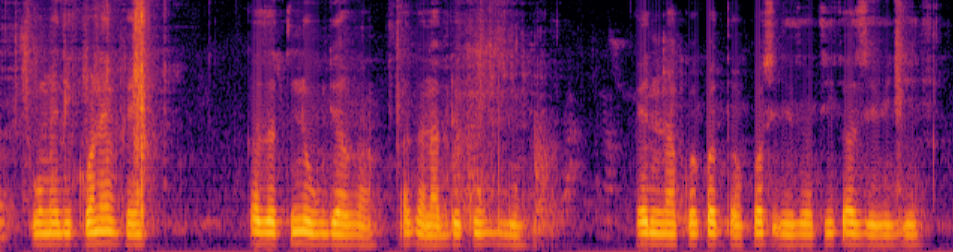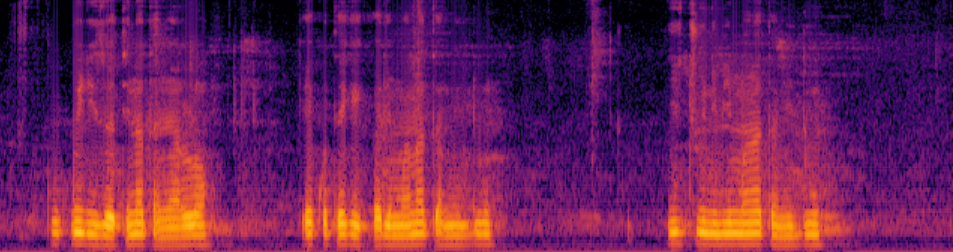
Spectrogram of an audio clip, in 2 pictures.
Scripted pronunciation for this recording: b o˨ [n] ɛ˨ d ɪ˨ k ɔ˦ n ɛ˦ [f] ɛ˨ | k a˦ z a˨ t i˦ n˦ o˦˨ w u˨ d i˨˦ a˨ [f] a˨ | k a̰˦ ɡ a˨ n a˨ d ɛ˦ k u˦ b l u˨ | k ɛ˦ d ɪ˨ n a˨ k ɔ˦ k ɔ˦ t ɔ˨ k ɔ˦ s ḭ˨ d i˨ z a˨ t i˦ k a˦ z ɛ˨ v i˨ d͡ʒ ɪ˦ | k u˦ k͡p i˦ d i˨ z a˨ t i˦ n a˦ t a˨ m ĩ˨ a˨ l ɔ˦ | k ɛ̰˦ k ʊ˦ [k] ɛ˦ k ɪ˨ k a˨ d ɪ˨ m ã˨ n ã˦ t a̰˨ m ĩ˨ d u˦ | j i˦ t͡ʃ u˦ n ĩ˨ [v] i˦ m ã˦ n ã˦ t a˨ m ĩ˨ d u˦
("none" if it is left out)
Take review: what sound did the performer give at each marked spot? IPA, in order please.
m, v, v, t, b

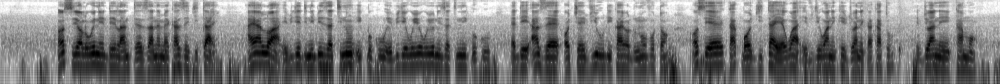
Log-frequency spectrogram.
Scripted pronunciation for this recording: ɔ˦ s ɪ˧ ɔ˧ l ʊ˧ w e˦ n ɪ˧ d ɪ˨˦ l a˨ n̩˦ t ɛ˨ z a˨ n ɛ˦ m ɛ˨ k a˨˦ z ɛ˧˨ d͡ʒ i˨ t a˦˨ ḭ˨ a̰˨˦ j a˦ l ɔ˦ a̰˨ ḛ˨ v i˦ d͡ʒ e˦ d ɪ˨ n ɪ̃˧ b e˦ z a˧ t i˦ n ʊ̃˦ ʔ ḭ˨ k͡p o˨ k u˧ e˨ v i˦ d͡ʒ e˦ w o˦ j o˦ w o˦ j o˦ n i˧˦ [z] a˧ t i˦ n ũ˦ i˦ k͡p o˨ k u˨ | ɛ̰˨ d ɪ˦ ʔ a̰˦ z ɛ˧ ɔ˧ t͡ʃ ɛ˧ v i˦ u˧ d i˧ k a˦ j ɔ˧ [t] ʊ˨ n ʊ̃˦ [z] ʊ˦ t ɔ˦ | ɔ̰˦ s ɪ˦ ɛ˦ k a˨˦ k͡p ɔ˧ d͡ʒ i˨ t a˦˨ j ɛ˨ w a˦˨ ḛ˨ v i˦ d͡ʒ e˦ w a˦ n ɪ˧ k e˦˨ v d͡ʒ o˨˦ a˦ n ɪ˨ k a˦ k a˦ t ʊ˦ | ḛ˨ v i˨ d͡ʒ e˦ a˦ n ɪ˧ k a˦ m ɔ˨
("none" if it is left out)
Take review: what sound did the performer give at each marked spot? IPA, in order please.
z, d, v

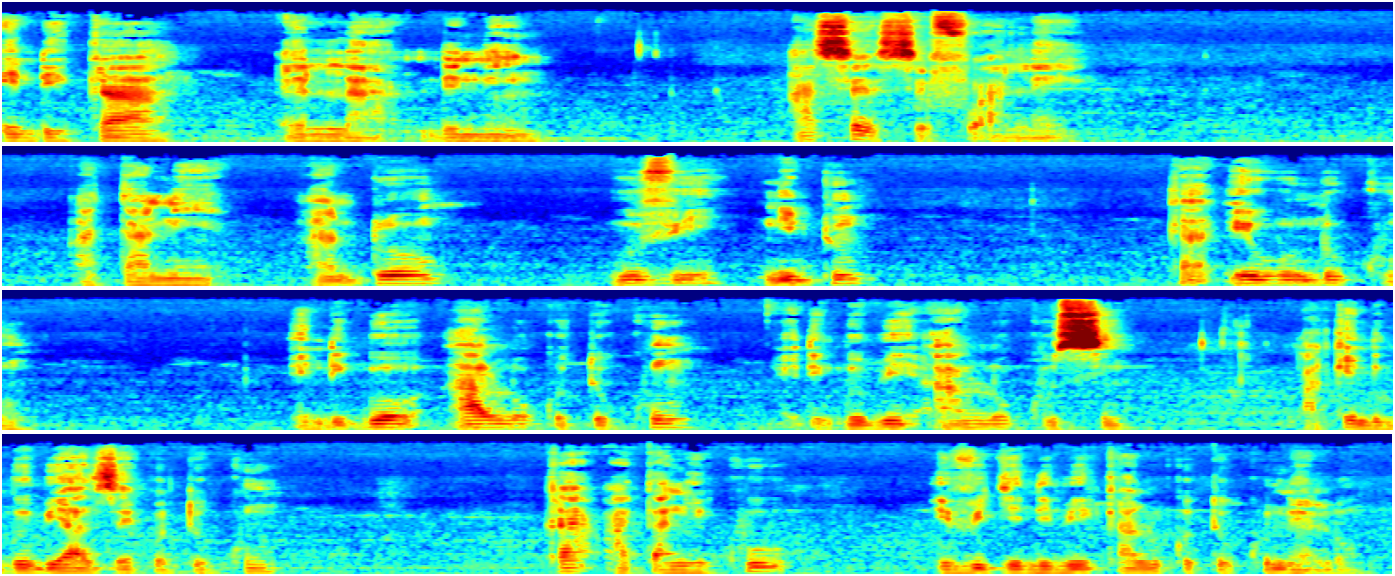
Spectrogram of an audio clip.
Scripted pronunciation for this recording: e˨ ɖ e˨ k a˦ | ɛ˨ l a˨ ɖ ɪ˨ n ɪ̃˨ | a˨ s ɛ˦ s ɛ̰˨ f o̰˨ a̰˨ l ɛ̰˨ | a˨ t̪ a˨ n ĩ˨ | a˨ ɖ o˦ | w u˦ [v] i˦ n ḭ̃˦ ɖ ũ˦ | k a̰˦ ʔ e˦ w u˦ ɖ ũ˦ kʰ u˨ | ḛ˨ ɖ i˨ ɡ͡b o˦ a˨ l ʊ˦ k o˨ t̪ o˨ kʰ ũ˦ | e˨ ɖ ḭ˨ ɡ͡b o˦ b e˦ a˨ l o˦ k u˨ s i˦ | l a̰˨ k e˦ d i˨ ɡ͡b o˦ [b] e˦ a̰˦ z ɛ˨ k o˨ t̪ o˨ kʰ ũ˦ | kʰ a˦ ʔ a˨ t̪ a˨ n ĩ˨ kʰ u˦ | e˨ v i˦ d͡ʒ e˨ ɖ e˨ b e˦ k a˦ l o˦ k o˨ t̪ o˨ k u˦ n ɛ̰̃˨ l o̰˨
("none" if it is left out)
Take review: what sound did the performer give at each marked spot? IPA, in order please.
v, b

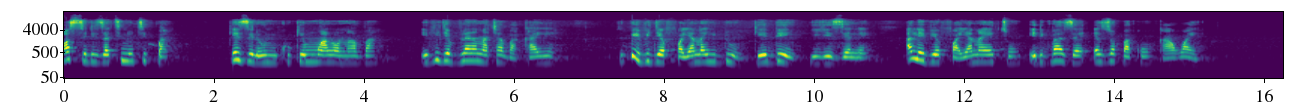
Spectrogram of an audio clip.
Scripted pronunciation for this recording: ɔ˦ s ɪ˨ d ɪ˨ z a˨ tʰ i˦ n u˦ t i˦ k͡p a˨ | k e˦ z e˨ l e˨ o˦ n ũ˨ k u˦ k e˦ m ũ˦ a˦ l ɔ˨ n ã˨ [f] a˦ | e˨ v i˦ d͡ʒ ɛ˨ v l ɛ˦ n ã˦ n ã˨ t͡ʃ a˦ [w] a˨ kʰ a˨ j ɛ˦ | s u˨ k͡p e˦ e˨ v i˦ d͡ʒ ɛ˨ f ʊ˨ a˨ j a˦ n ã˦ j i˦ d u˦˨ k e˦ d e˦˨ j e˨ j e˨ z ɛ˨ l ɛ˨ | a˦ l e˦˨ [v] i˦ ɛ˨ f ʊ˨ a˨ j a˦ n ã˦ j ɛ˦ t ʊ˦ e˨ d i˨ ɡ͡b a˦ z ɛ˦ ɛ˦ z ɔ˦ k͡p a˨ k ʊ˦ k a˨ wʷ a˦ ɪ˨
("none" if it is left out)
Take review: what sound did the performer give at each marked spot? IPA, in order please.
v, v, v

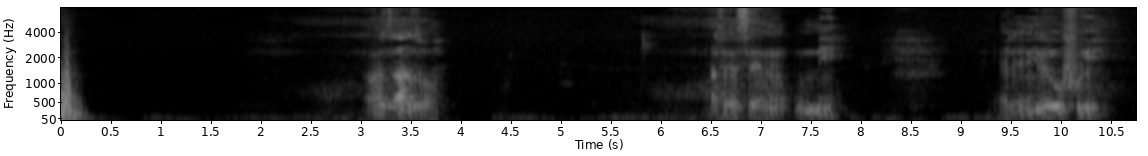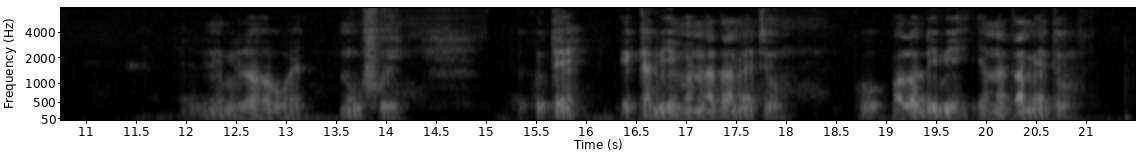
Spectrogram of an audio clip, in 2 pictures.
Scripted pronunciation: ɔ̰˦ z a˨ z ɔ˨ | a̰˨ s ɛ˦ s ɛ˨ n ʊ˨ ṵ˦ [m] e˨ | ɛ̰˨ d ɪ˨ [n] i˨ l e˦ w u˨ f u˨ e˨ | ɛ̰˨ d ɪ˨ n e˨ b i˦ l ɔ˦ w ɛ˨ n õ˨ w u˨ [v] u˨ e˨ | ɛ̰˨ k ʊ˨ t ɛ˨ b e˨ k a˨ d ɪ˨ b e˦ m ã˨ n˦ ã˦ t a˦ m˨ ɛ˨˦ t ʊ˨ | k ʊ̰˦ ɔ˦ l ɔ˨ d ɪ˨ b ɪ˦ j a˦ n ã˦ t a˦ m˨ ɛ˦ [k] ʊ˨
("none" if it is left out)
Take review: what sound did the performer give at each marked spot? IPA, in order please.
n, n, f, t

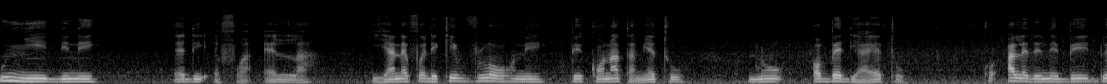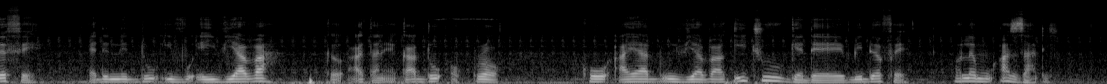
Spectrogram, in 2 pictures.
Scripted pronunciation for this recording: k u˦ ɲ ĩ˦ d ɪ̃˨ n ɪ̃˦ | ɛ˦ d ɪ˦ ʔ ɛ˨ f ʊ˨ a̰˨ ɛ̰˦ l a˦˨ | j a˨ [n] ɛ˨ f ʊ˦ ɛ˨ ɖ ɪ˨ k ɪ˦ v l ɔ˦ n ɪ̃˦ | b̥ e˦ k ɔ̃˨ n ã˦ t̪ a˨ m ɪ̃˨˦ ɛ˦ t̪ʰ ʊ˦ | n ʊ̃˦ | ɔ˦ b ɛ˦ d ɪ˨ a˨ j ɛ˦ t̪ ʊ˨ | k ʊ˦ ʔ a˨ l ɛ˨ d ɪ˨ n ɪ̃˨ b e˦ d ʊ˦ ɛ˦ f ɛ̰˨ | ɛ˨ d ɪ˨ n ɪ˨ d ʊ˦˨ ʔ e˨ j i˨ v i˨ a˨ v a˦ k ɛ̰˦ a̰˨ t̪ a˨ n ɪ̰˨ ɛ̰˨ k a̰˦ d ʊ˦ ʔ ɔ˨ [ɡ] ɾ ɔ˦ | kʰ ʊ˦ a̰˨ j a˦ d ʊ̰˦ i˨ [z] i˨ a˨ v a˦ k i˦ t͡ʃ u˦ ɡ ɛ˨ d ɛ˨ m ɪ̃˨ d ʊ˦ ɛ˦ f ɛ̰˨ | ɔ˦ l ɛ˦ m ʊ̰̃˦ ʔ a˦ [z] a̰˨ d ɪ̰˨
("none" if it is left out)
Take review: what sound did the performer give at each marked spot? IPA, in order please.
n, k, v, z

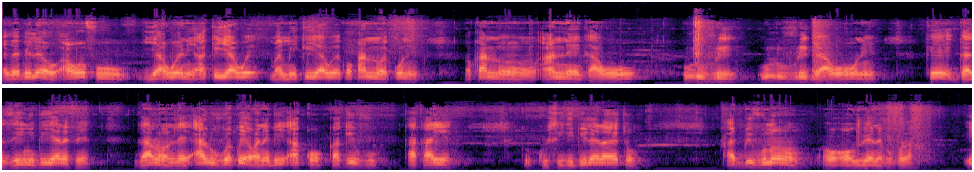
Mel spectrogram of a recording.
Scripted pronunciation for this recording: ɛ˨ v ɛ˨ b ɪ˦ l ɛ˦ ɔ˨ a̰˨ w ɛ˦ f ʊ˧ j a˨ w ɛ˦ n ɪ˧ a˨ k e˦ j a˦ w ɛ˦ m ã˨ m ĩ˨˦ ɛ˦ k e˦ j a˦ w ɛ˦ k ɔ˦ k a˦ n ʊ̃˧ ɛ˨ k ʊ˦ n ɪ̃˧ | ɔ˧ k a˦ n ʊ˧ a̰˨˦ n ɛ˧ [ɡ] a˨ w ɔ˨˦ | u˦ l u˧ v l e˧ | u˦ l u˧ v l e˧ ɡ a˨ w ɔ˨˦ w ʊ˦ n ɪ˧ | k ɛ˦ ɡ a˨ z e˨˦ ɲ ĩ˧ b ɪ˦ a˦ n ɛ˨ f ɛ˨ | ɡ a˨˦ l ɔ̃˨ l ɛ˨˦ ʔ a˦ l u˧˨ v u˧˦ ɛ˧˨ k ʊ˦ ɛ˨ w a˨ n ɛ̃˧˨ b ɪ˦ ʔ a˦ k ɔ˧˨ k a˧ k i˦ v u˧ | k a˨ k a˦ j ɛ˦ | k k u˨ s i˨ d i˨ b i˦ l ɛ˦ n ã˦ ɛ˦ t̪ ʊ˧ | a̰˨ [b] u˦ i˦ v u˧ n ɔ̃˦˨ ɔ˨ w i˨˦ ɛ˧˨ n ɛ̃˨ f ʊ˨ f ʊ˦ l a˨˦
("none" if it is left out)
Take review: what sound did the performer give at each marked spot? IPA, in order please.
ɡ, d

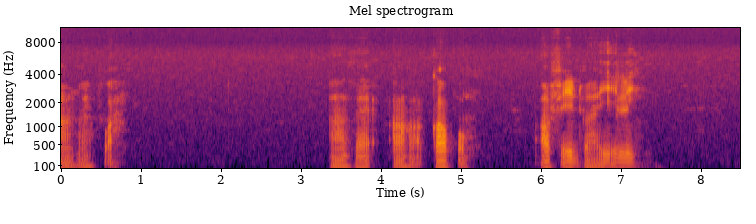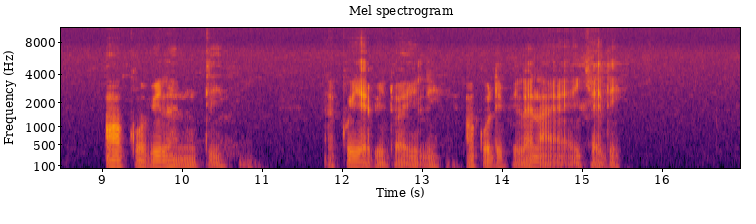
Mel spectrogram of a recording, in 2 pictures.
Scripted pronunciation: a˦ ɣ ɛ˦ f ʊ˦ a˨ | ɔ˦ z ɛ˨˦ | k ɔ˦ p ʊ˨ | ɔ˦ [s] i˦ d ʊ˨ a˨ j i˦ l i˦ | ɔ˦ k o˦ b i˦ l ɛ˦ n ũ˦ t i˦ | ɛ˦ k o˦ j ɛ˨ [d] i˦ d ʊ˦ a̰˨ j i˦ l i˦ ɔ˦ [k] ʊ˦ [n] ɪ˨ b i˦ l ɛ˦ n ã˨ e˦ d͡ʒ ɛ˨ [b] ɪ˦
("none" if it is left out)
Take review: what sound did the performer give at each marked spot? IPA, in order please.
f, b, k, d, d

